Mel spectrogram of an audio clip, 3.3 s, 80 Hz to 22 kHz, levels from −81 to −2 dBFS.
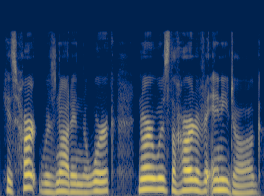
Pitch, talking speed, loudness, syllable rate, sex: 185 Hz, 255 wpm, -16 LUFS, 5.1 syllables/s, female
